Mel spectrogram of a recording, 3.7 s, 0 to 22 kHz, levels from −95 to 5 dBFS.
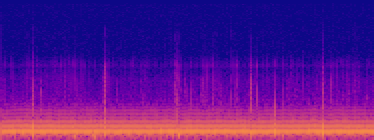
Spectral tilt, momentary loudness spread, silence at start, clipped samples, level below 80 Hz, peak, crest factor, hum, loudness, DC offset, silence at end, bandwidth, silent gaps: -11.5 dB/octave; 1 LU; 0 s; under 0.1%; -48 dBFS; -14 dBFS; 12 dB; none; -27 LUFS; 0.1%; 0 s; 4.1 kHz; none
